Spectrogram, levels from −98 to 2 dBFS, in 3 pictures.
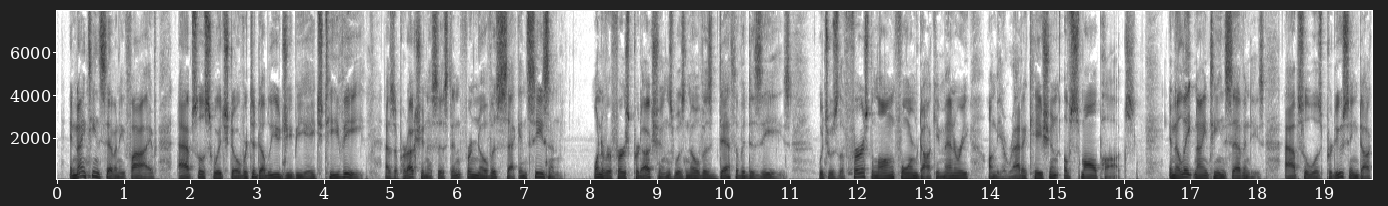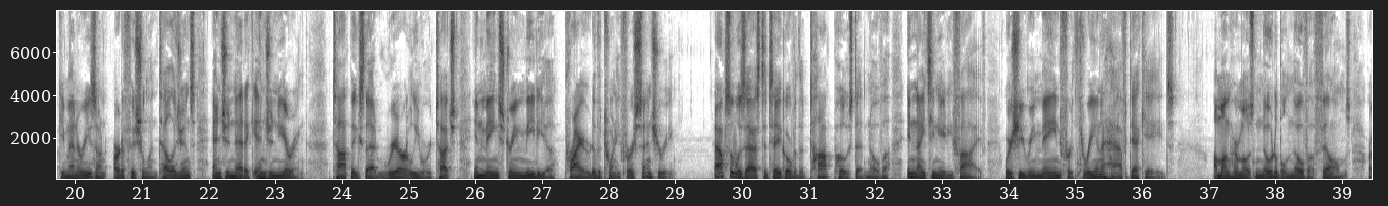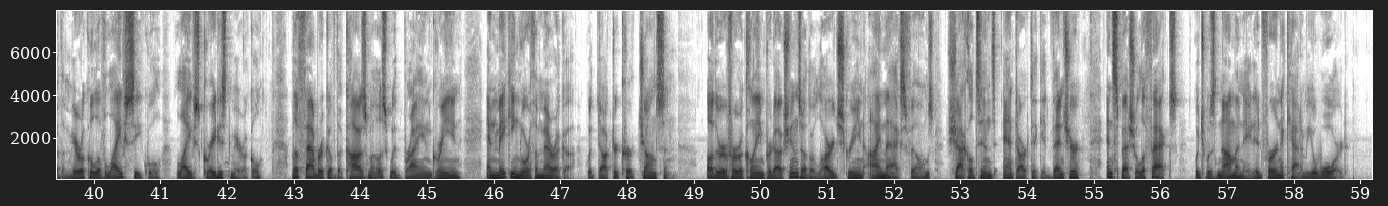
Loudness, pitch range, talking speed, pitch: -19 LUFS, 90-120 Hz, 145 wpm, 105 Hz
